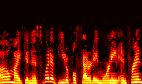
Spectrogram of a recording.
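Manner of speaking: normal talking voice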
